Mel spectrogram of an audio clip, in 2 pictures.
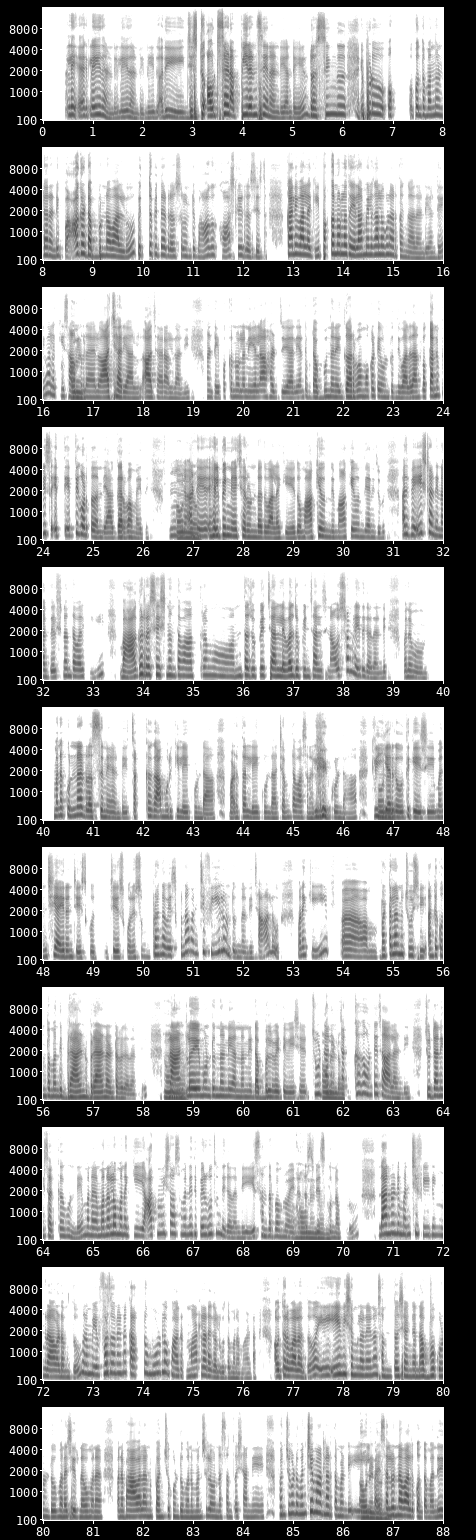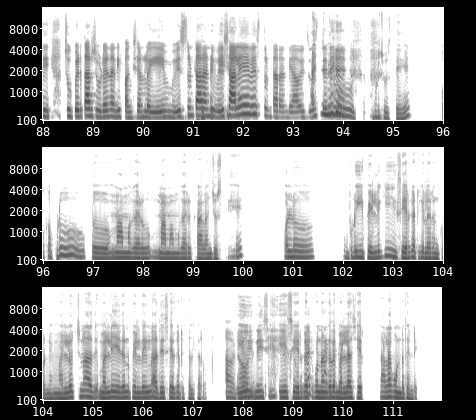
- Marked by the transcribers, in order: in English: "జస్ట్ ఔట్ సైడ్"; other background noise; in English: "డ్రెస్సింగ్"; in English: "కాస్ట్లీ డ్రెస్"; in English: "హర్ట్"; in English: "హెల్పింగ్ నేచర్"; in English: "వేస్ట్"; in English: "డ్రెస్"; in English: "లెవెల్"; chuckle; in English: "క్లియర్‌గా"; in English: "ఐరన్"; in English: "ఫీల్"; in English: "బ్రాండ్, బ్రాండ్"; in English: "బ్రాండ్‍లో"; in English: "డ్రెస్"; in English: "ఫీలింగ్"; in English: "కరెక్ట్ మూడ్‌లో"; in English: "ఫంక్షన్‌లో"; giggle; chuckle; laughing while speaking: "ఖచ్చితంగానే"
- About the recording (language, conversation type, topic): Telugu, podcast, ఒక చక్కని దుస్తులు వేసుకున్నప్పుడు మీ రోజు మొత్తం మారిపోయిన అనుభవం మీకు ఎప్పుడైనా ఉందా?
